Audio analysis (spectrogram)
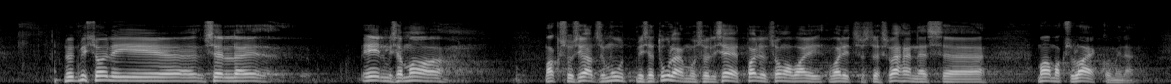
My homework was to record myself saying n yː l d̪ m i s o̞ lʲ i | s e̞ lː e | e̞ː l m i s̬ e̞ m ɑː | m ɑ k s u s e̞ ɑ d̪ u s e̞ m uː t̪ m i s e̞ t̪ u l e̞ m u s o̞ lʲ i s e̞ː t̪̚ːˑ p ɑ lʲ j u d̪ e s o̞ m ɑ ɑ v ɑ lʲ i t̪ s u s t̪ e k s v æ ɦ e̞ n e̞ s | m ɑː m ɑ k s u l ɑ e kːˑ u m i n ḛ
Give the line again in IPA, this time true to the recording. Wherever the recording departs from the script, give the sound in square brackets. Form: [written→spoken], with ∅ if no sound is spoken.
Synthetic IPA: n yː [l→∅] d̪ m i s o̞ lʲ i | s e̞ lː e | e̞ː l m i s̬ e̞ m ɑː | m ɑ k s u s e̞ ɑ d̪ u s e̞ m uː t̪ m i s e̞ t̪ u l e̞ m u s o̞ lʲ i s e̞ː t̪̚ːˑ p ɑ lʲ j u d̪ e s o̞ m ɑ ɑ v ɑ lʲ i t̪ s u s t̪ e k s v æ ɦ e̞ n e̞ s | m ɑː m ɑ k s u l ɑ e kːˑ u m i n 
